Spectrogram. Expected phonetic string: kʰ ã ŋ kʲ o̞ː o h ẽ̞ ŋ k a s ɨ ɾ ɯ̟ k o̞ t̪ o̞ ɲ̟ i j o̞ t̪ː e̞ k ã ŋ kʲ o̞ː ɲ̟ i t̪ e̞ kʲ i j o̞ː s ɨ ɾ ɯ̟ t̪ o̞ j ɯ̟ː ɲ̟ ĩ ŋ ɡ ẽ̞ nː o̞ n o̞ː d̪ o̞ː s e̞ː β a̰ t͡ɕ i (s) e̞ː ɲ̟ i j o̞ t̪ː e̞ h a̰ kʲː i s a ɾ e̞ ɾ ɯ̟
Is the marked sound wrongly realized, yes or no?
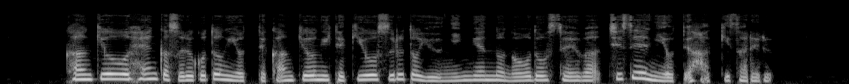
no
